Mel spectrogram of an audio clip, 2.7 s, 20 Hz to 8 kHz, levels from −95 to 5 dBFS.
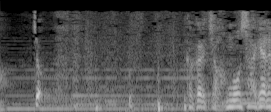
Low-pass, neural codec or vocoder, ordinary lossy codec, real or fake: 7.2 kHz; none; MP3, 24 kbps; real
